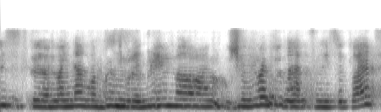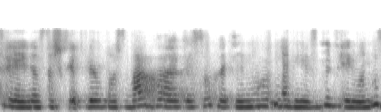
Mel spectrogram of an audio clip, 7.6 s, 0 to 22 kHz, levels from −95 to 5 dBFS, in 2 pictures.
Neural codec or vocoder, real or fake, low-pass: codec, 16 kHz, 1 kbps, FreqCodec, smaller model; fake; 7.2 kHz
